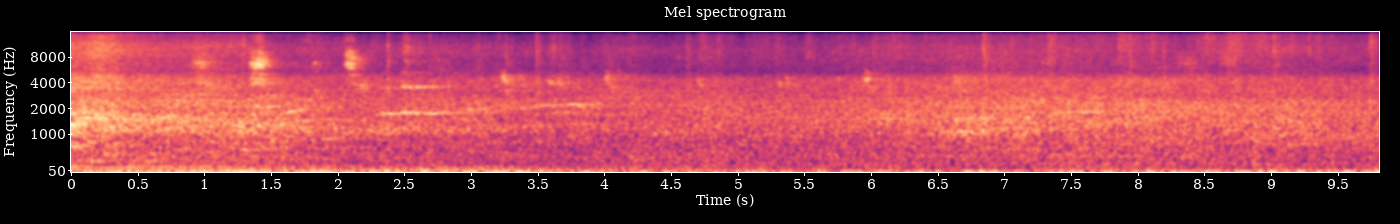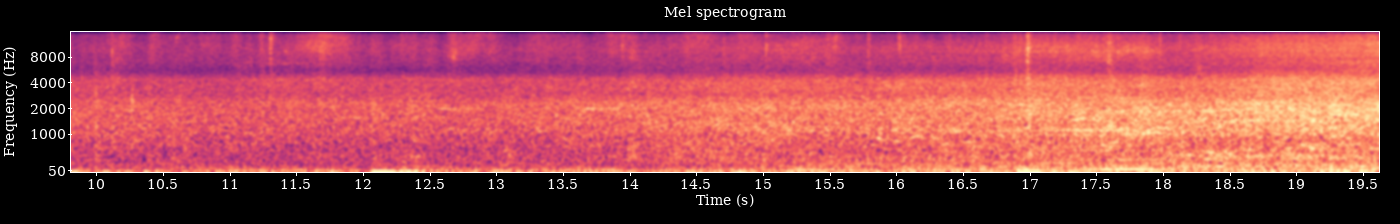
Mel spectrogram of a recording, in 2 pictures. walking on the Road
8.6s 19.6s

